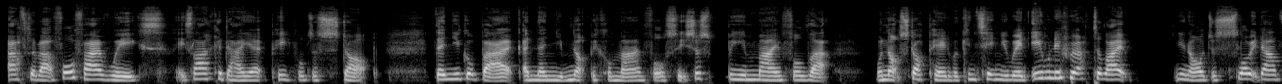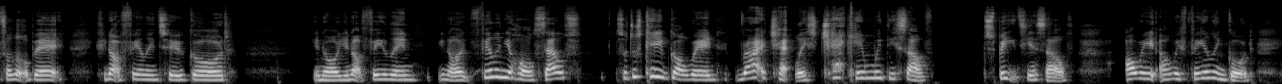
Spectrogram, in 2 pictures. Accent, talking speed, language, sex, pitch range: British, 205 wpm, English, female, 210-275 Hz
